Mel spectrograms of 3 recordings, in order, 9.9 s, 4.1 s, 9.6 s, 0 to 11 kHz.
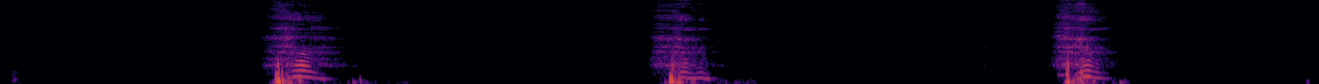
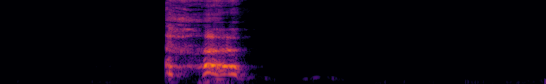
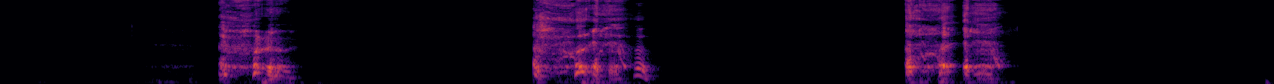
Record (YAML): exhalation_length: 9.9 s
exhalation_amplitude: 1789
exhalation_signal_mean_std_ratio: 0.24
cough_length: 4.1 s
cough_amplitude: 5332
cough_signal_mean_std_ratio: 0.27
three_cough_length: 9.6 s
three_cough_amplitude: 3848
three_cough_signal_mean_std_ratio: 0.33
survey_phase: beta (2021-08-13 to 2022-03-07)
age: 65+
gender: Female
wearing_mask: 'No'
symptom_cough_any: true
symptom_runny_or_blocked_nose: true
symptom_change_to_sense_of_smell_or_taste: true
symptom_loss_of_taste: true
symptom_onset: 4 days
smoker_status: Never smoked
respiratory_condition_asthma: false
respiratory_condition_other: false
recruitment_source: Test and Trace
submission_delay: 3 days
covid_test_result: Positive
covid_test_method: RT-qPCR
covid_ct_value: 14.1
covid_ct_gene: ORF1ab gene
covid_ct_mean: 14.6
covid_viral_load: 16000000 copies/ml
covid_viral_load_category: High viral load (>1M copies/ml)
